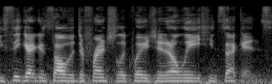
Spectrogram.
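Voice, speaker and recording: Light background noise is audible. A man talks over it. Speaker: guest. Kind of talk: casual live stream chat. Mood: amused, self-deprecating. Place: home room. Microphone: studio mic.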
